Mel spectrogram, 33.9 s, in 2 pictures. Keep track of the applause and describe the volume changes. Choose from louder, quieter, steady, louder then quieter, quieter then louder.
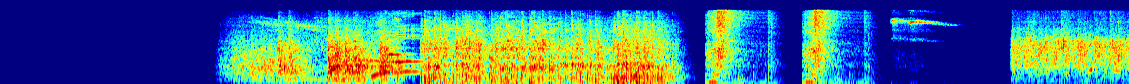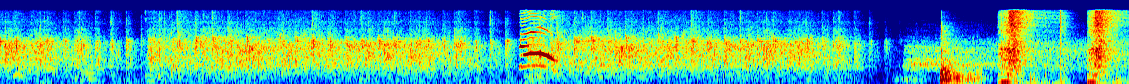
quieter.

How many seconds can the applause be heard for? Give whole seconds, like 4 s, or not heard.
19 s.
